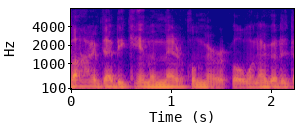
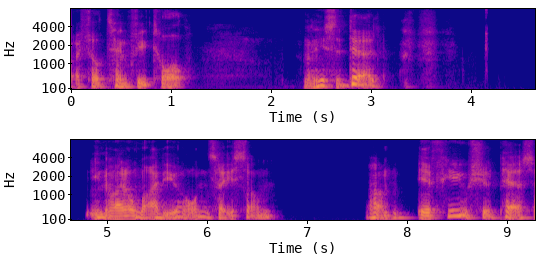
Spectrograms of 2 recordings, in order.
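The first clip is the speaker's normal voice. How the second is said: choked up; 9 semitones higher than usual. Real, not acted. Father recalling last words with his son, choked up. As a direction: voice catching high with tears.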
